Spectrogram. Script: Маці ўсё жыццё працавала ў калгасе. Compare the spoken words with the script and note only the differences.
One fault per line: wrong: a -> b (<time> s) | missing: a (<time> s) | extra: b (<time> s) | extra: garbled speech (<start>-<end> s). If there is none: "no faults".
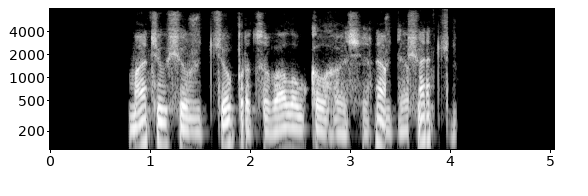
extra: garbled speech (3.2-4.1 s)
